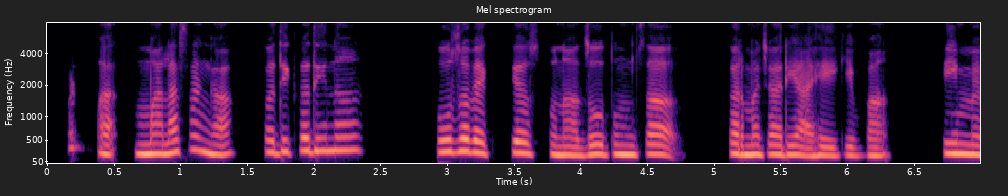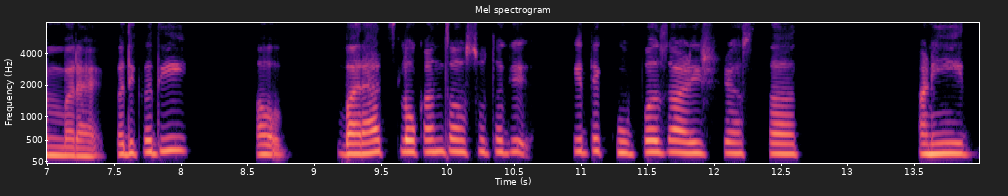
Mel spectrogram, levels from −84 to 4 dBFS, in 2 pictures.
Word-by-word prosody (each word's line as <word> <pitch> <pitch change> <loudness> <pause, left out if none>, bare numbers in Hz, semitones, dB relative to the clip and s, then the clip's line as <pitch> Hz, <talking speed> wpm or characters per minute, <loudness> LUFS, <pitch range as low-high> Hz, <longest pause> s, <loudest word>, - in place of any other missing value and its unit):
पण 335 - -11 0.2
अ, 200 - +2 0.3
मला 215 +3 +4
सांगा. 245 -9 0 0.3
कधी-कधी 255 +3 +1
ना, 280 +1 0 0.6
तो 250 - +3
जो 265 +1 +5
व्यक्ती 235 0 -1
असतो 215 -2 -1
ना, 185 -1 +2
जो 195 +4 +2
तुमचा 200 0 +2 0.5
कर्मचारी 195 -1 +3
आहे 175 0 0
किंवा 175 -1 -3 0.4
टीम 220 -1 +4
मेंबर 180 -3 +2
आहे. 165 0 -1
कधी-कधी 250 +6 0 0.5
अ, 205 - +1 0.6
बऱ्याच 220 +3 +4
लोकांचं 255 +1 +2
असं 250 +1 -4
होतं 250 +1 -3
की 245 -1 -3 0.4
की 260 - -2
ते 270 - -1
खूपच 245 -1 -1
अळीशी 230 -1 0
असतात 215 -1 -1 0.9
आणि 215 +1 +5
220 Hz, 135 wpm, -22 LUFS, 200-250 Hz, 0.9 s, जो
